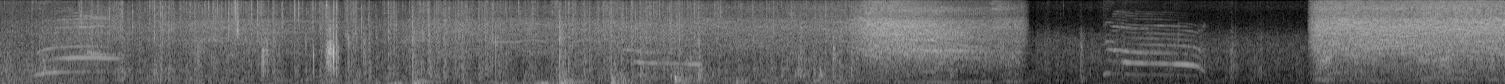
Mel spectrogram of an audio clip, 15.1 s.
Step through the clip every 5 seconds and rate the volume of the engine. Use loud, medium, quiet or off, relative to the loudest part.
quiet, medium, loud.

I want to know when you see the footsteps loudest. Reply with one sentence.
The loudest moment of the footsteps is at 3 seconds.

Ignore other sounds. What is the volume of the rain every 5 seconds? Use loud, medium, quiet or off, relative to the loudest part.
loud, loud, quiet.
